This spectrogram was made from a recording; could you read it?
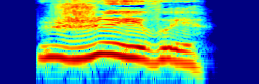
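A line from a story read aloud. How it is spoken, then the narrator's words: Breathless young man. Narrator (Russian): Выдохнул дежурный паренек и доложил, глотая от сбитого дыхания слова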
